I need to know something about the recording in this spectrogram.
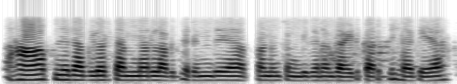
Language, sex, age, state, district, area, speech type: Punjabi, male, 18-30, Punjab, Firozpur, urban, conversation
